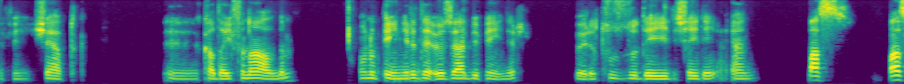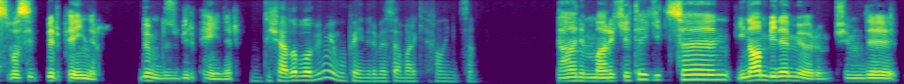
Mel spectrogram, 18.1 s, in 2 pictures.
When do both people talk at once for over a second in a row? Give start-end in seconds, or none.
none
